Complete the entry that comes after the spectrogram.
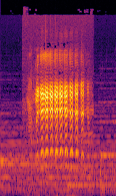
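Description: A single loud sheep bleat, a wavering, pulsing baa lasting about a second, heard on its own with no talking.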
